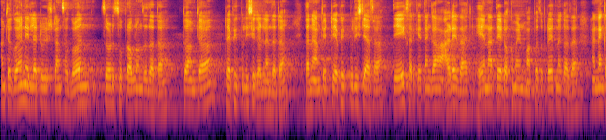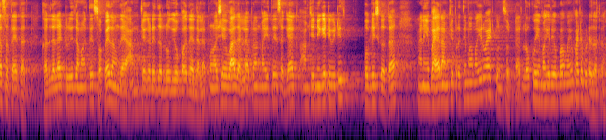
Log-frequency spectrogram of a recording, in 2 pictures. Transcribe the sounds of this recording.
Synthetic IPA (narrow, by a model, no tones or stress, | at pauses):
amt͡ɕjaɡojanjelljaʈuɾisʈãnsəɡɭənt͡səɽsopɾɔbləmd͡zəd͡zat̪at̪əamt͡ɕjaʈɾɛfik̚pulist͡ɕeɡʱəɽljãnd͡zat̪a | kaɾəɳamt͡ɕaʈɾɛfik̚pulisd͡ʑeasat̪eːksaɾket̪jãŋkaa̰ɽet̪at̪ɦenat̪eɖɔkjumeɳʈmak̚pət͡səpɾəjət̪nəkəɾt̪a | aɽ̃it̪jãŋkasət̪ajt̪at̪̚ | kʰəɾəd͡z̪alaʈuɾid͡zəmaɡt̪esəped͡zaũnd͡zajaa̰mt͡ɕjakəɽed͡zəɾlokjewpakd͡zajd̪alapəɳəɕeʋad͡zaɽljapɾant̪maɡit̪esəɡɭjakamt͡ɕeneɡeʈiʋiʈiːt͡s | pəbliɕkəɾt̪at̪ | aɽ̃ibʱajəɾamt͡ɕepɾət̪imaməɡiːɾʋaiʈ̚kəɾuːnsoɽt̪a̰ɾlokoɦeməɡiːɾjewpakməɡiːfaʈipuɽed͡zat̪a̰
